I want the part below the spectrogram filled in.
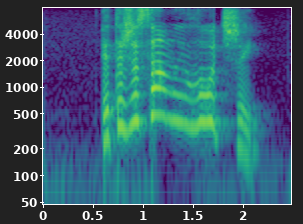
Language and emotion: Russian, positive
